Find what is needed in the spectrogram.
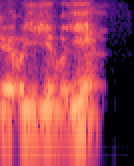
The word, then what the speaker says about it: Olivier Boyer: C'est ça, et je suppose que tu en as parlé aussi avec Olivier Boyer. C'est comme ça que ça se prononce, hein, C'est ça, ouais.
